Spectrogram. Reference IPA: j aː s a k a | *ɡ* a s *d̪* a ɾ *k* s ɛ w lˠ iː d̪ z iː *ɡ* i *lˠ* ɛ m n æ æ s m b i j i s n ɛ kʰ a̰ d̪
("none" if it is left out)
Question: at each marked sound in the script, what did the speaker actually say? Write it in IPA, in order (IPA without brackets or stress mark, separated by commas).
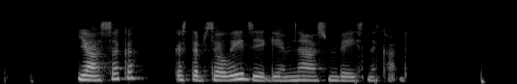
k, t̪, p, ɡ, none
